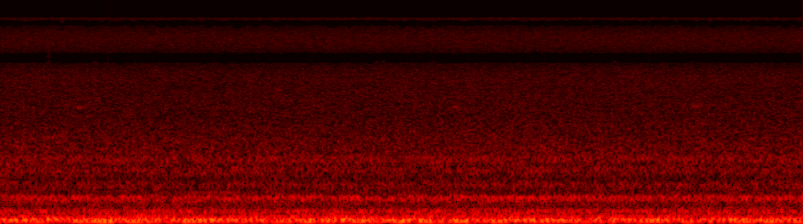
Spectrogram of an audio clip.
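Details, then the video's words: Many honey bees of a swarm entering a swarm trap, making a constant, thick, low droning buzz that holds steady in pitch and volume with no pauses and no other sounds. "Bee swarm moving into trap"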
